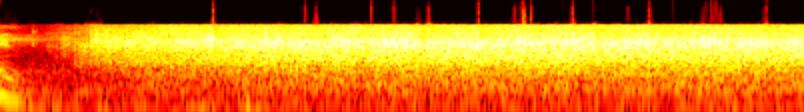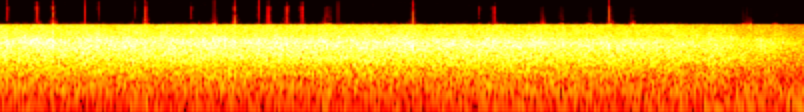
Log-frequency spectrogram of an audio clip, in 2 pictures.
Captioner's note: applause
